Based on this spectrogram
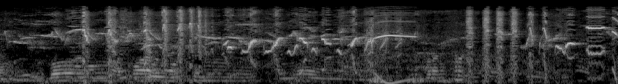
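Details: Fighting-style song of a caged Sumatran Oriental magpie-robin, kept training at home while contests paused for the Covid-19 lockdown: dense tumbling whistles, trills and sharp ticking notes, steady and energetic for six seconds.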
